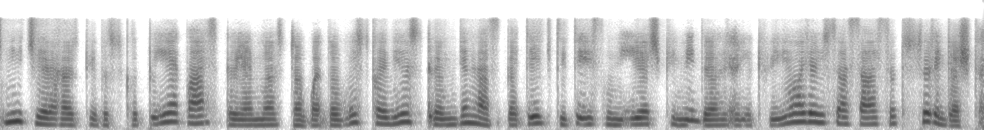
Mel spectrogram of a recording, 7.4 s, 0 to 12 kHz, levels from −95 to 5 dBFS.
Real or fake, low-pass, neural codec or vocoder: fake; 7.2 kHz; codec, 16 kHz, 0.5 kbps, FreqCodec, smaller model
